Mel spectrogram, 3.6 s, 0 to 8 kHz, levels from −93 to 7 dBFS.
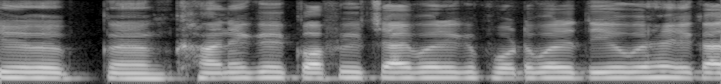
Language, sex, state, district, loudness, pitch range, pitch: Hindi, male, Delhi, New Delhi, -17 LUFS, 150-155 Hz, 155 Hz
